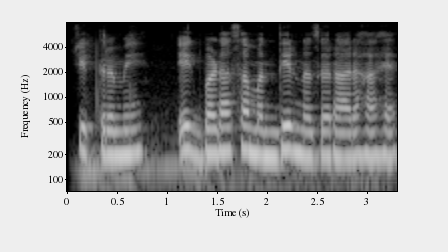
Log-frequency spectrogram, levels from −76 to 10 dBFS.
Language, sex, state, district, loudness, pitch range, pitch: Hindi, female, Chandigarh, Chandigarh, -14 LUFS, 190-215 Hz, 195 Hz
